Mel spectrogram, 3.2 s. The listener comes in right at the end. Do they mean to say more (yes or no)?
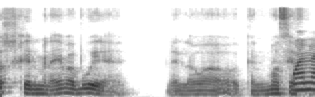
yes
